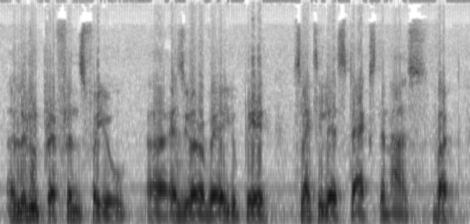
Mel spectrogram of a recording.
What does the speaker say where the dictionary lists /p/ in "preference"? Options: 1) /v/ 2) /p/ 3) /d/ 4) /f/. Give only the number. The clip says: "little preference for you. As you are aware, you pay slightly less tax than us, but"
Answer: 2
